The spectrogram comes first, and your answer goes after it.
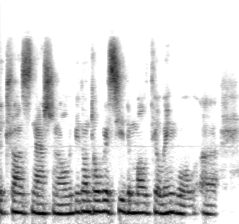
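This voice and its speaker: A man speaks in a fairly high pitch with a Bosnian accent and ordinary pitch variation. His tone is dark and mellow, and somewhat breathy. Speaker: author and associate professor. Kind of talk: lecture. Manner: halting, many fillers.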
